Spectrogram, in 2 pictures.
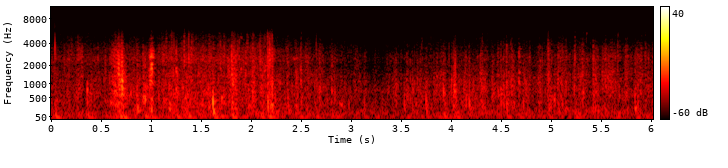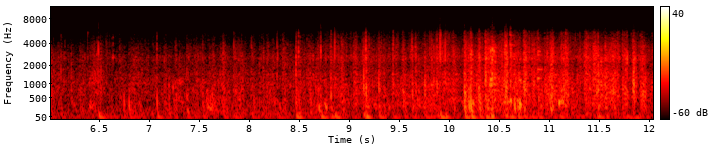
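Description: Horses' hooves gallop over dry ground, drawing closer.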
